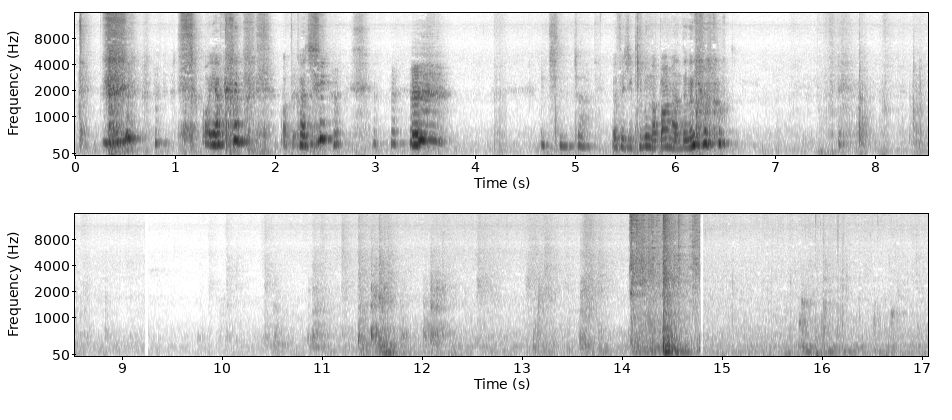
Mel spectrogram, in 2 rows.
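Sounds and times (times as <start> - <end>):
utensils and cookware knocking: 14.1 - 14.8.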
